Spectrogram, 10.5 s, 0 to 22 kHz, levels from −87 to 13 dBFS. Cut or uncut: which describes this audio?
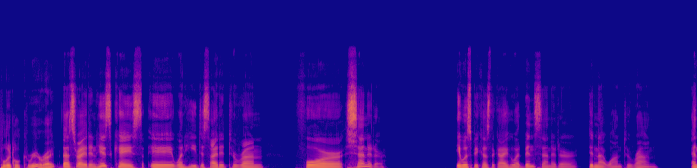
uncut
